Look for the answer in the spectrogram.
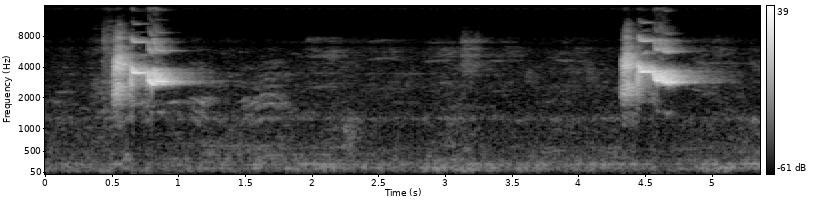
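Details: Sooty-headed bulbul, a wild bird singing vigorously: two short bubbly whistled phrases, bright and slightly descending, about four seconds apart, with near silence between them.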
